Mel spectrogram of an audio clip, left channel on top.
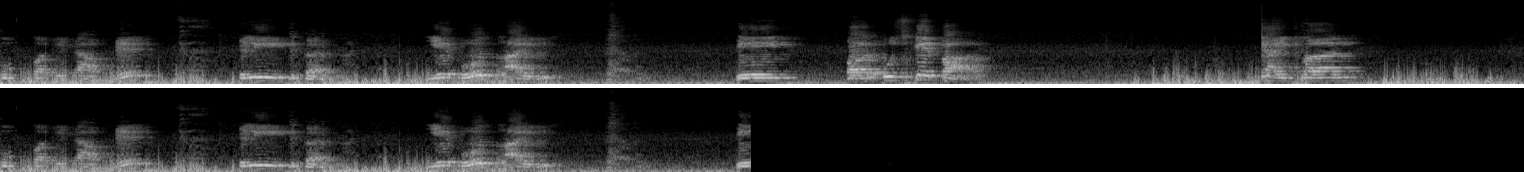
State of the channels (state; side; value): drops out; right; at 7.6 s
